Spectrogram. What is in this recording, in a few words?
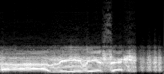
damaged pilot, mood low, speech hun; War Thunder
